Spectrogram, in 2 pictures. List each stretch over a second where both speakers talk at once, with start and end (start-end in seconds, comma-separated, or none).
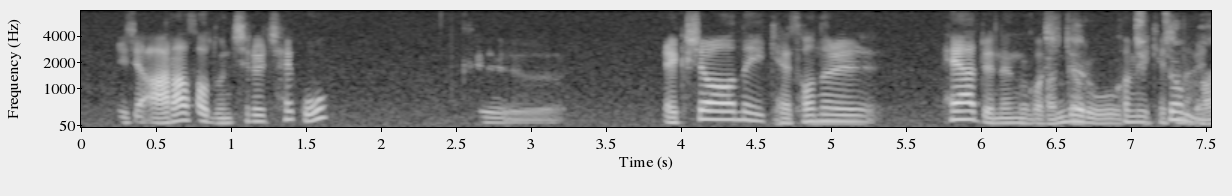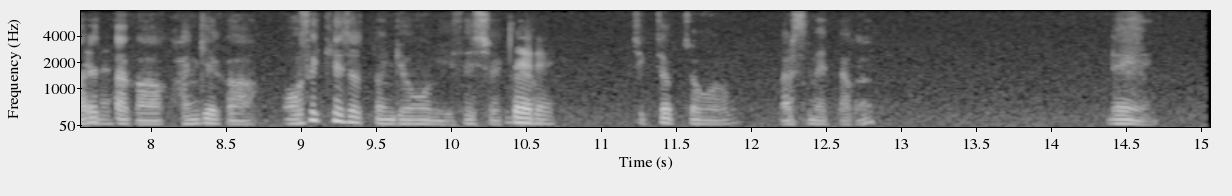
6.3-7.7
